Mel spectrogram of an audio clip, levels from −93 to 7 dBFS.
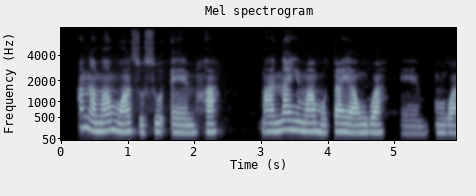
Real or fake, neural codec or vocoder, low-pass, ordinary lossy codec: real; none; none; none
